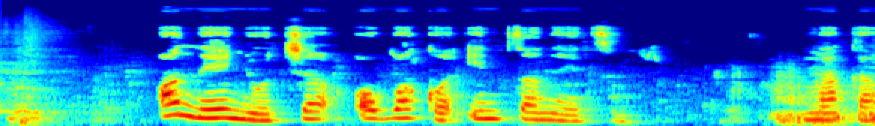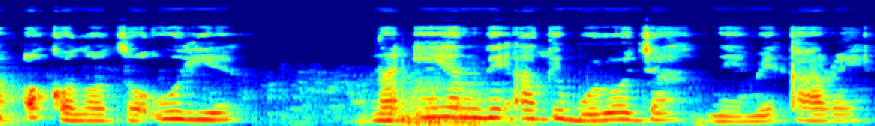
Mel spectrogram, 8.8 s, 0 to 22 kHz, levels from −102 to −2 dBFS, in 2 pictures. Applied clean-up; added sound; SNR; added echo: classical method log-MMSE.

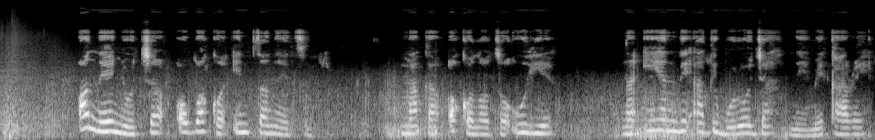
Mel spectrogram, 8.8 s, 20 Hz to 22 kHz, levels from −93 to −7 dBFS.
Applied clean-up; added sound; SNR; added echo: none; Thunder; 11 dB; none.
